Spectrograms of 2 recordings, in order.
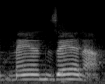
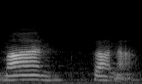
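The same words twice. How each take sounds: First: Manzana in a mock East Texas drawl, man-ZAN-uh; deliberately bad East Texas accent. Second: Manzana slow and careful, every A as ah; slow correct Spanish manzana; correct Spanish pronunciation. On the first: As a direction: mangle manzana like an East Texan. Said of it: "a really bad East Texas pronunciation of this word". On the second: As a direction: stretch out manzana, crisp and open. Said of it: "really emphasize the correct pronunciation". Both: Shown as a demonstration.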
